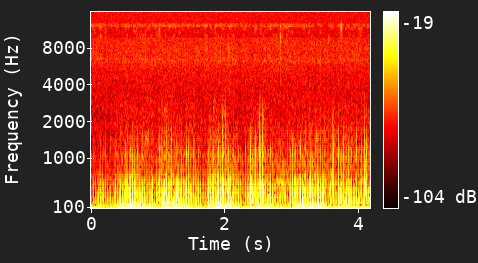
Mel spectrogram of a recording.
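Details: Low, buzzing purr of kittens waking their owner in the morning, swelling and dipping about twice a second, no other sounds.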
